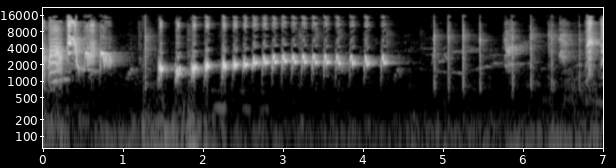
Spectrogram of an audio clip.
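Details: White-rumped shama, recorded to trigger a pet shama's singing: a scratchy high burst, then a long rapid trill of about twenty repeated notes rising slightly in pitch, followed by sparse clicks and a final high flourish.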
